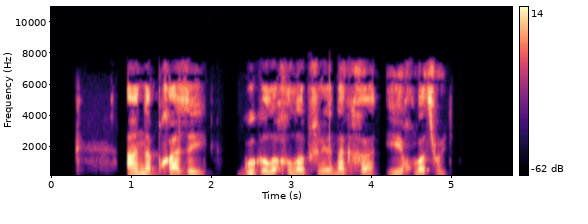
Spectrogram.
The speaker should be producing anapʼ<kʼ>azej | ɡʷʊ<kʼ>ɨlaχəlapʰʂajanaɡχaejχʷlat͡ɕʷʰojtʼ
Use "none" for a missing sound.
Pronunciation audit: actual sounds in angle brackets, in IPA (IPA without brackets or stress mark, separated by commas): qʼ, kʼ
